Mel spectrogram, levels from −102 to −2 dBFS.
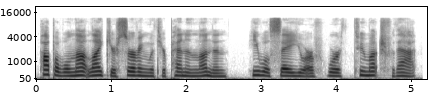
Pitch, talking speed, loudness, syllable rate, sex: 190 Hz, 240 wpm, -21 LUFS, 5.5 syllables/s, female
